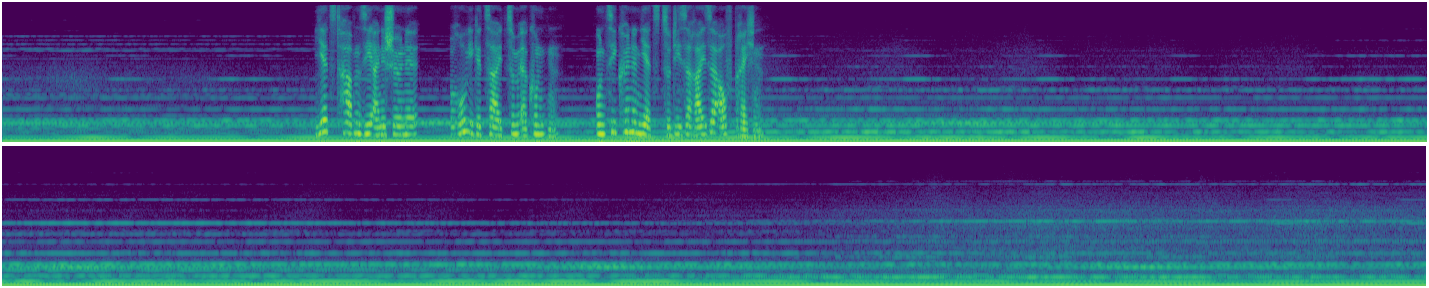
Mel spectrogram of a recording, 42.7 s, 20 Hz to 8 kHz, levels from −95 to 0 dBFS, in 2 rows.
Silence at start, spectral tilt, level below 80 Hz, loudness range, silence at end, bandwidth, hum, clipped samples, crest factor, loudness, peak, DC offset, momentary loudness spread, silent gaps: 0 s; -6.5 dB/octave; -26 dBFS; 11 LU; 0 s; 7.6 kHz; none; under 0.1%; 22 dB; -26 LUFS; -2 dBFS; under 0.1%; 12 LU; none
